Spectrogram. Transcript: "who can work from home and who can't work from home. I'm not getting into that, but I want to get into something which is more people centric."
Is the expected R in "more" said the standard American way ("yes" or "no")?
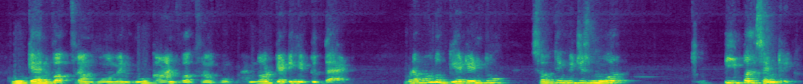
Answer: yes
